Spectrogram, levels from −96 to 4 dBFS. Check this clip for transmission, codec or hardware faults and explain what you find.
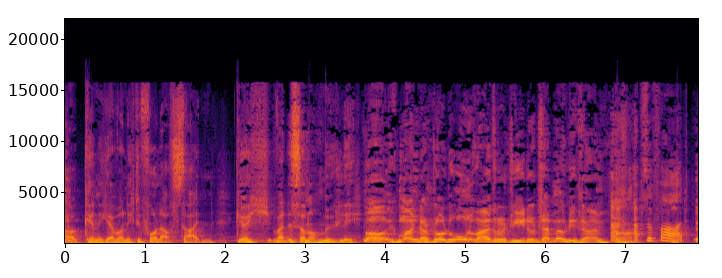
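Nothing in the signal points to a transmission, codec or hardware problem; it stays continuous and stable throughout, with no dropouts, distortion or other disturbance to report.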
